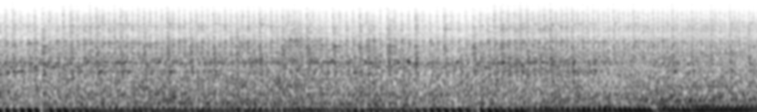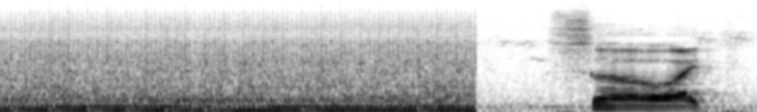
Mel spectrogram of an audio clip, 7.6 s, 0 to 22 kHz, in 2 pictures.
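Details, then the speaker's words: Ford 8N tractor with gravity-fed fuel, after replacing a plugged inline fuel filter at the carburetor and resealing a cross-threaded fitting with Teflon tape: low, steady putter idling evenly for several seconds, then a brief rising squeal nearby. "started the tractor up and started up right away and i i let it run for you know like maybe 10 minutes or something and it kept running"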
